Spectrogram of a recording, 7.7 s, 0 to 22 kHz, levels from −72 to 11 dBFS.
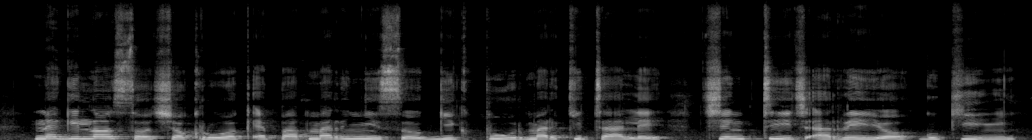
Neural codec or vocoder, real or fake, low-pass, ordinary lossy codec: none; real; none; none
